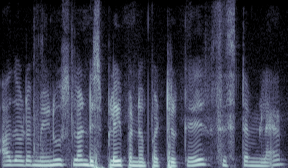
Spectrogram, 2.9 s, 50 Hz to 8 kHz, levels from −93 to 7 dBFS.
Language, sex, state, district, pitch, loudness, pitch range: Tamil, female, Tamil Nadu, Nilgiris, 200 Hz, -17 LUFS, 185-215 Hz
